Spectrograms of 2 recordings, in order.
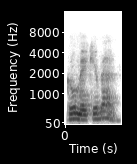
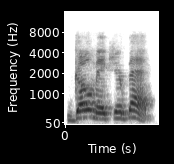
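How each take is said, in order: First: Said in the usual way. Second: Harsh command. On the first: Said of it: "Let me give you an example". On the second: Shown as a demonstration. Teacher showing an escalating tone, high and loud. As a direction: go make your bed barked high and loud. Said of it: "which one would cause you to escalate".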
